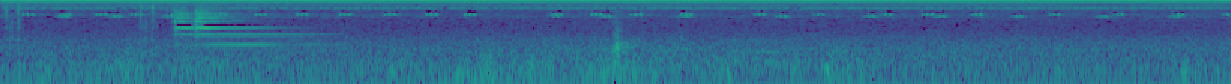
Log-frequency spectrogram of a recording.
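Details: Crickets in a summer countryside wheat field chirp in a fast regular beat; early on a brief ringing bell-like tone with clear overtones sounds, and a short click follows midway, over light breeze.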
